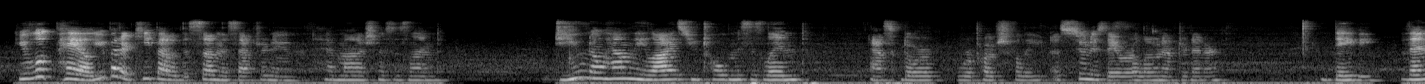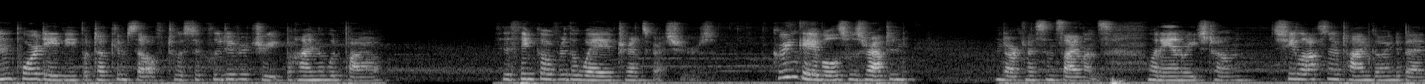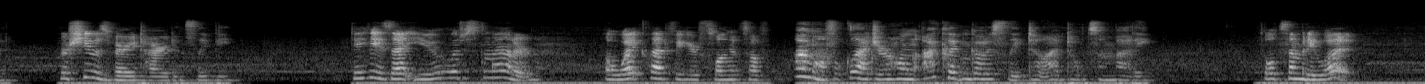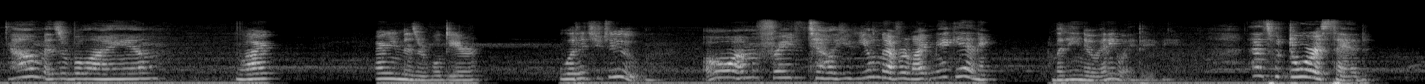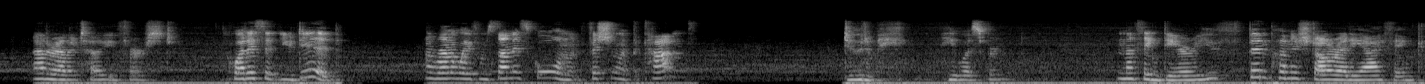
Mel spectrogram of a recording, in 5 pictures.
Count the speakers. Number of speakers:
1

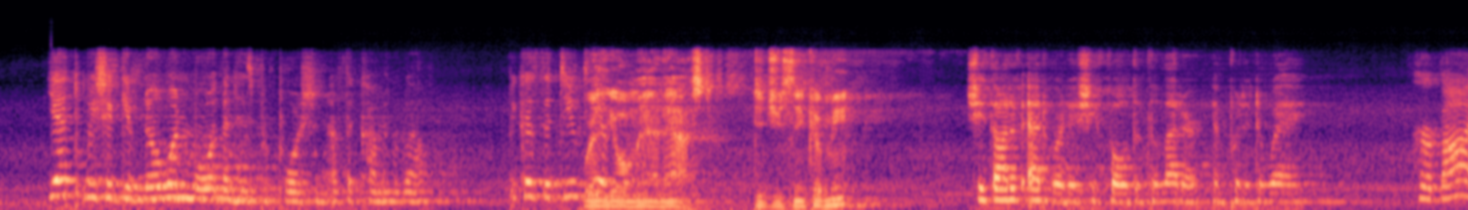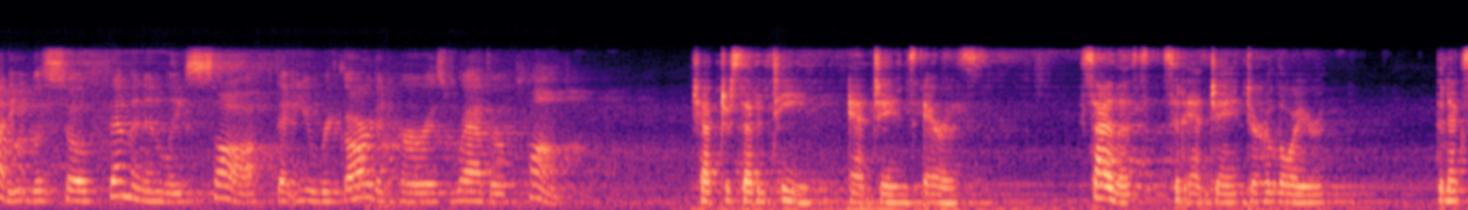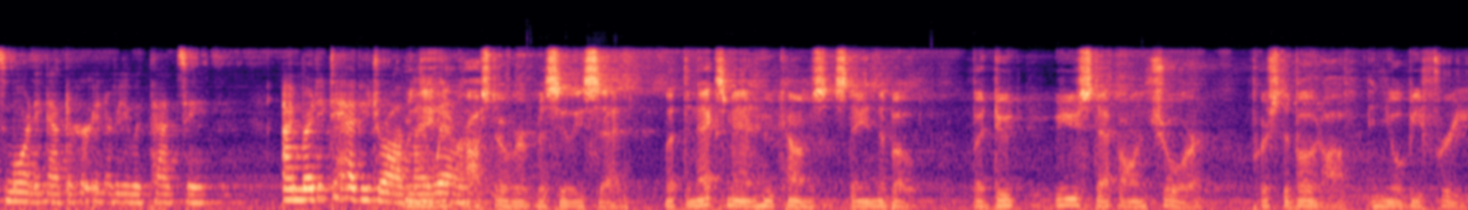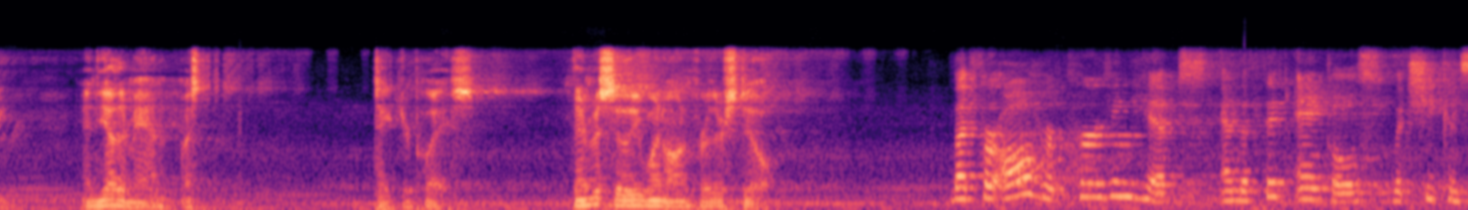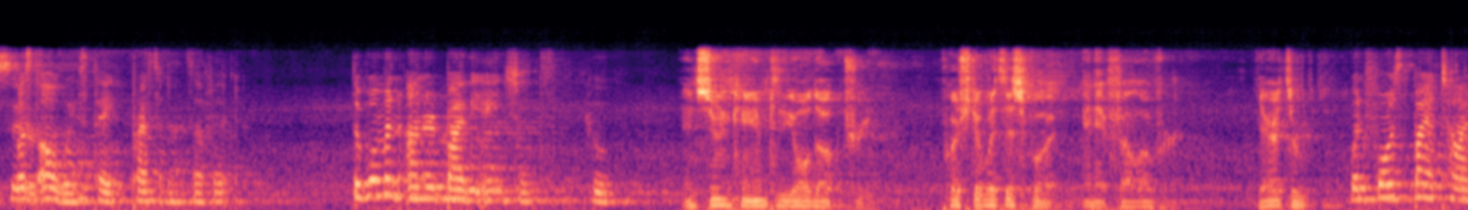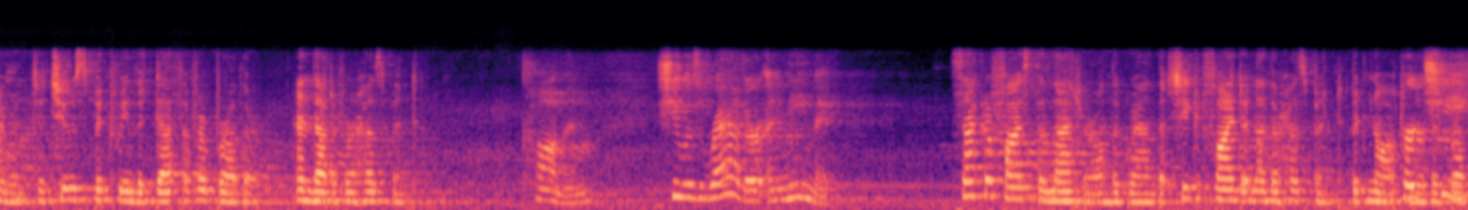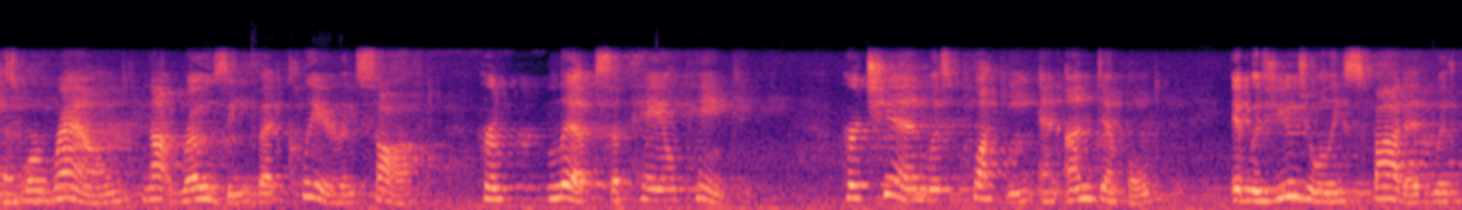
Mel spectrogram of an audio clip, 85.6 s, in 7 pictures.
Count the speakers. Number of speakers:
4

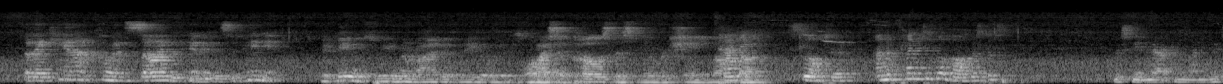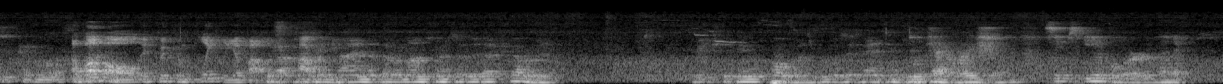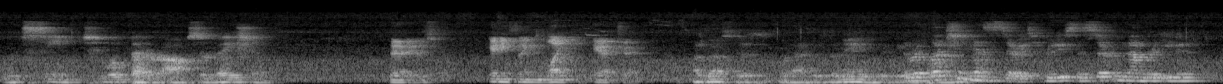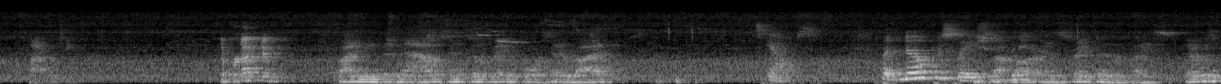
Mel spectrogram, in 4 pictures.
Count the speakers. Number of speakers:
6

